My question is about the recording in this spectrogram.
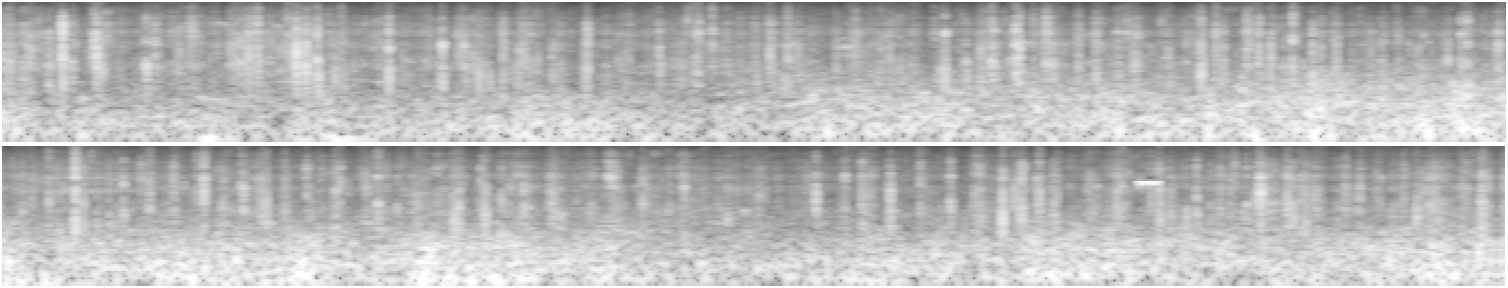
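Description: Outdoor ambience: a steady low rumble with many small scattered ticks and crackles, and a single short high peep near the end.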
